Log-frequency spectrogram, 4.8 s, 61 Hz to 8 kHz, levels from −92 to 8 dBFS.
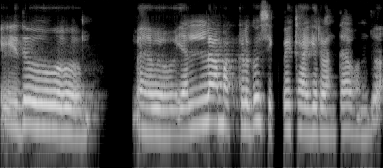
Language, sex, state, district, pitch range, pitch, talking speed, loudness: Kannada, female, Karnataka, Chamarajanagar, 180-205 Hz, 190 Hz, 65 wpm, -17 LUFS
